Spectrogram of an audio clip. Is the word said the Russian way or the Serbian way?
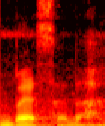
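Serbian. The word is said with Serbian pronunciation. "По-сербски, наверное, будет беседа"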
